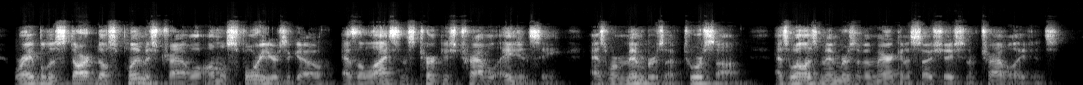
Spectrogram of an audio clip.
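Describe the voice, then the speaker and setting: With a Texan accent, a man speaks at a medium pitch and a fairly quick pace, using ordinary pitch variation. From Texas. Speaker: travel agency owner. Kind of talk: sales pitch.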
